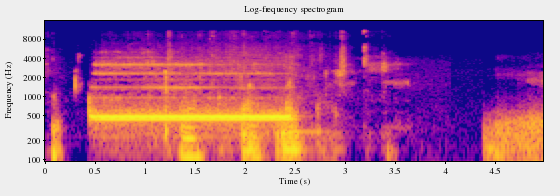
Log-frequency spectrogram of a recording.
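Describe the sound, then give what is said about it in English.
A telephone dialing a number: a brief tone, then a loud, steady tone lasting about two seconds, followed by a few faint clicks and short tones, a stretch of quiet, and a burst of noise at the end. “Let's call this other number. This was the number that called.”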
